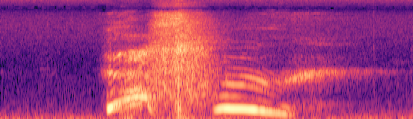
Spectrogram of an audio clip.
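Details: Adult woman sneezing (also blowing her nose): sharp indrawn breath, explosive burst and voiced trailing 'choo'; a single sneeze.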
